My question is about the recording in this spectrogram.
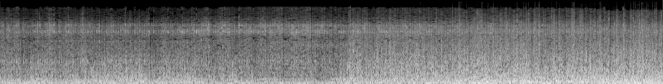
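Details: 2000 Dodge Ram 2nd-gen Cummins diesel idling after its AC compressor pulley was bypassed with a 65" non-AC serpentine belt: deep, steady clatter with an even beat, no knocks, squeals or slipping belt; normal idle.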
